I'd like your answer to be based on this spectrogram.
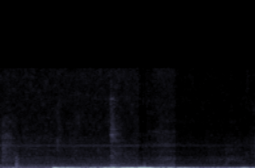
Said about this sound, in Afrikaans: Ons skuif mikrofone as jy snaaks gelykie hoor.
